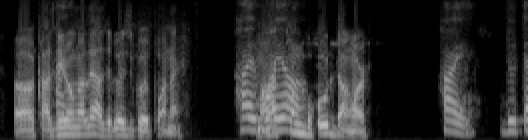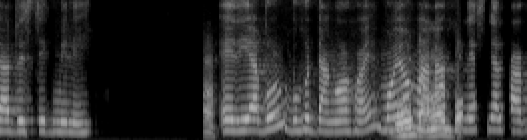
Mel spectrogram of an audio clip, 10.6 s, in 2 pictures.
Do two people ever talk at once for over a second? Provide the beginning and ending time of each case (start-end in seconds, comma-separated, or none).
none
